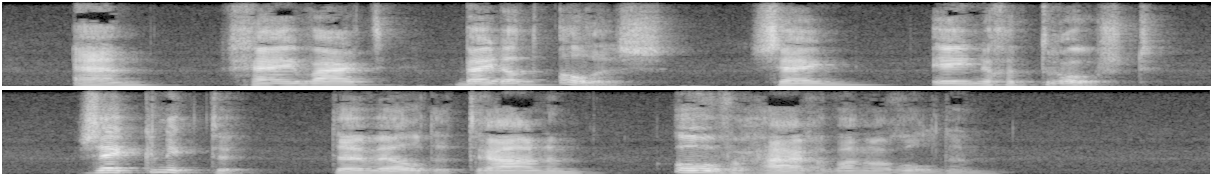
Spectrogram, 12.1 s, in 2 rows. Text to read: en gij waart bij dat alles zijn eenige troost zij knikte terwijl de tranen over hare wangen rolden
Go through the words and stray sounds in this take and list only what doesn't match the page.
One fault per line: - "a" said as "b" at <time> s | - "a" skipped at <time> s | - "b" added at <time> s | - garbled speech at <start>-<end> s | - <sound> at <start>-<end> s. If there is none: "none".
none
